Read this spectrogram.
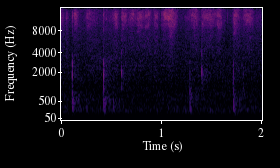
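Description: A marker squeaks on a whiteboard.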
